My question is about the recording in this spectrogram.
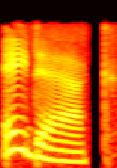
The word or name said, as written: Adak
